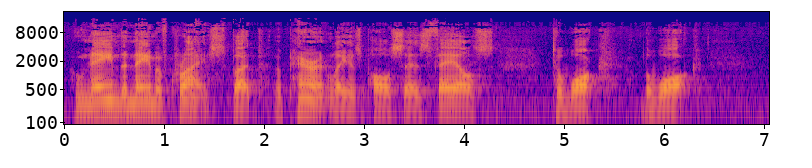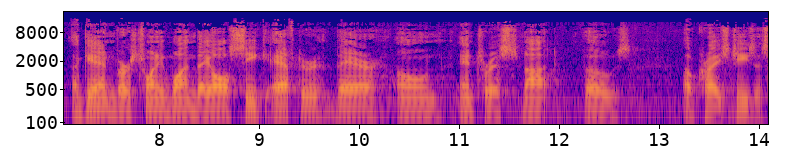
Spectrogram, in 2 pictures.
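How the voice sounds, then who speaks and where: A man preaching an expository sermon as a pastor, earnest and emphatic, pausing for effect as he explains scripture. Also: medium pitch, fairly even intonation, a little mellow. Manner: earnest, emphatic, deliberate with dramatic pauses.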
